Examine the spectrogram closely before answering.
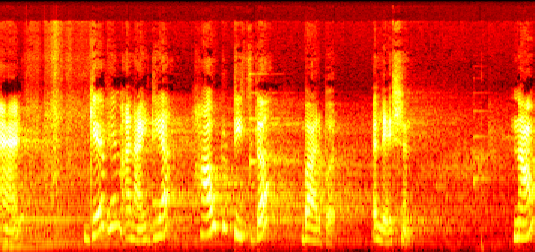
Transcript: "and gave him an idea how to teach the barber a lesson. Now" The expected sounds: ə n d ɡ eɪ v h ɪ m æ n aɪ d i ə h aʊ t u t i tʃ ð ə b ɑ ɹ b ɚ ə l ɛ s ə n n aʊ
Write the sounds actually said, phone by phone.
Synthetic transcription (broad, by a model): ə n d ɡ eɪ v h ɪ m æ n aɪ d i ə h aʊ t u t i tʃ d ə b ɑ ɹ b ɚ ə l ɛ ʃ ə n n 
